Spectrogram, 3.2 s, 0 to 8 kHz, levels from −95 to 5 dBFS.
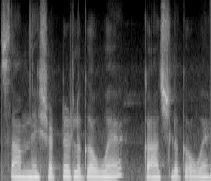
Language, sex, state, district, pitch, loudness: Hindi, female, Chhattisgarh, Raipur, 210 Hz, -15 LUFS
